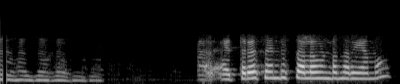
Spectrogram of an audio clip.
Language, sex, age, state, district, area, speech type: Malayalam, female, 30-45, Kerala, Pathanamthitta, rural, conversation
